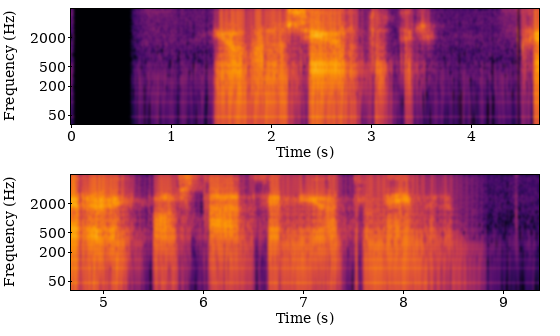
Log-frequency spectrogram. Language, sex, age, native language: Icelandic, female, 30-39, Icelandic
